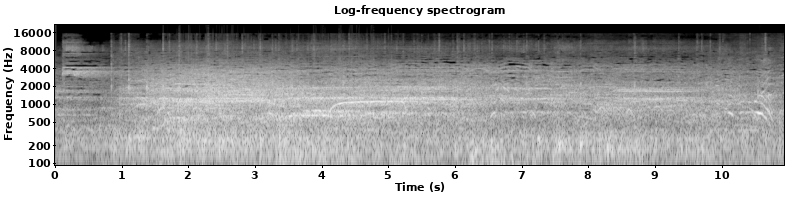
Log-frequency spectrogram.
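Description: Crowd of spectators cheering, with children shouting, in a large indoor sports hall during a roller-skating race; the cheering swells about a second in and stays loud.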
